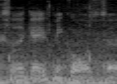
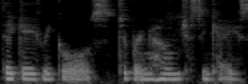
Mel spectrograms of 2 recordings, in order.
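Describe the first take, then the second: First: Muffled around gauze wads; words blurred by gauze in mouth; talking with gauze in mouth. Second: Said in the usual way. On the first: Real, not acted. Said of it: "Sorry if I'm talking weird". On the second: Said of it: "I forgot to say".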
